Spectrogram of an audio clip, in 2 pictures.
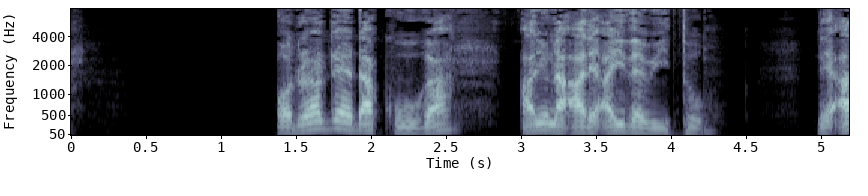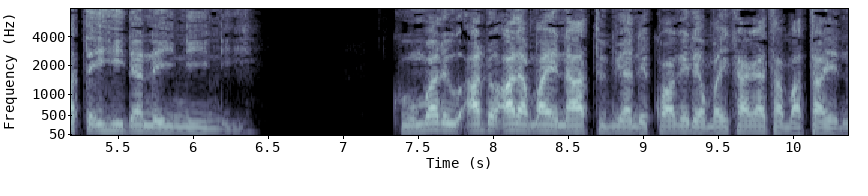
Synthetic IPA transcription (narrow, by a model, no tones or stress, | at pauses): ɔdoɾadɛːdakʰuːɣa | aɲonaʔaɾeʔaiðɛwiːto | neʔateiɦidaneiniːni | kuːmaɾeuʔadoʔaɾeamaenaːtumianekwaɣeɾeamaikaɣɛtamataɾen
